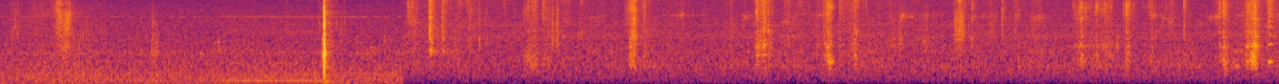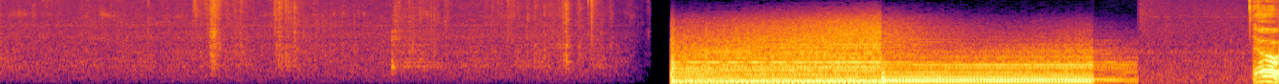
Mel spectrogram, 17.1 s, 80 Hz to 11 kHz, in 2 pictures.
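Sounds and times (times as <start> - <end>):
plastic sheeting clicks and crinkles: 2.7 - 4.4, 5.0 - 8.6.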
